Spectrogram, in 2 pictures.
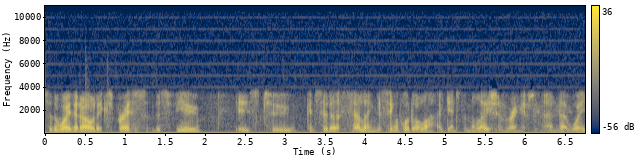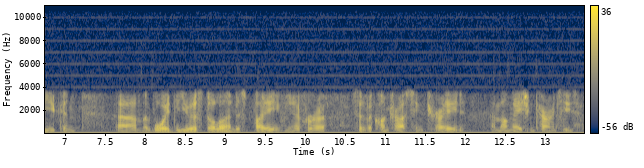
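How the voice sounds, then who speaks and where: A man speaking as an expert economist in a phone interview, giving measured, hesitant, technical market analysis. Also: deep voice, steady tone. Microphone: telephone. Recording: dull band-limited phone line.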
